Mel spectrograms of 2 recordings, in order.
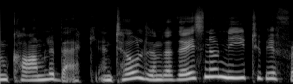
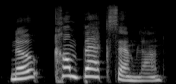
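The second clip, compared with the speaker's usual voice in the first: loud high call after a friend running off; 5 semitones higher, 7 dB louder than usual. Acted. Stella calls after Semlan as she runs down the beach, loud call. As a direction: shout to stop her leaving.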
